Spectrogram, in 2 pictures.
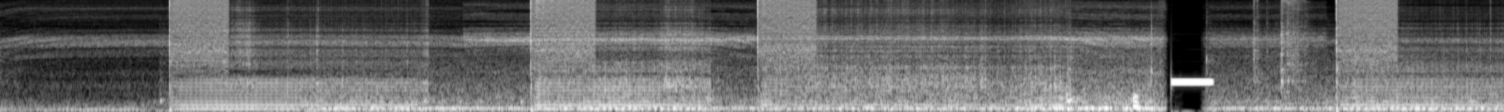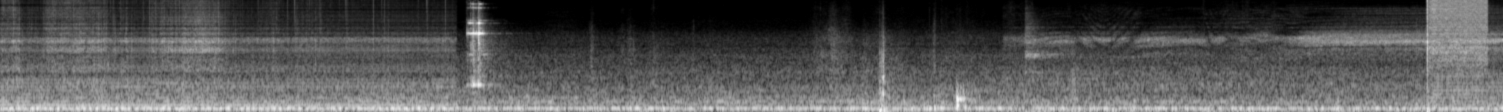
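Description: TIG welding arc on mild-steel tubing: a steady electrical buzz and hiss, broken by several sharp crackling arc starts and a sharp pop near the middle. The popping and sparking come from a mismatched aftermarket collet in the torch, which makes the weld act as if it had no shielding gas. A short high beep sounds near the middle.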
